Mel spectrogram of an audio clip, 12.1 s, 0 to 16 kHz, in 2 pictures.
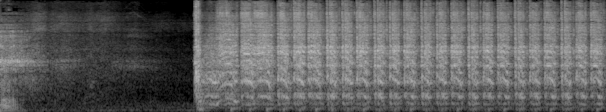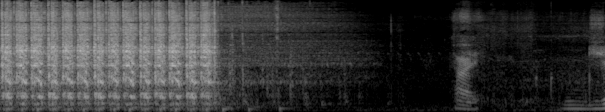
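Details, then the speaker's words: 1984 International 484 diesel tractor during a compression test with a gauge on one cylinder: even, regular cranking without firing, reading above 300 PSI (manual range thought to be about 315–335, cylinders within about 35 PSI of each other); good compression. "above 300 PSI. Um, I think the manual said like 315 to 335 was the ideal range, but they all needed to be within I think it was like 35 PSI."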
